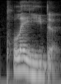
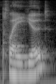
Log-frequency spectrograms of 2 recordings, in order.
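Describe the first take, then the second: First: The ending sounds like a D. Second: The ending is an extra 'id' syllable. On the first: The speaker calls it right. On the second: The speaker calls it wrong.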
